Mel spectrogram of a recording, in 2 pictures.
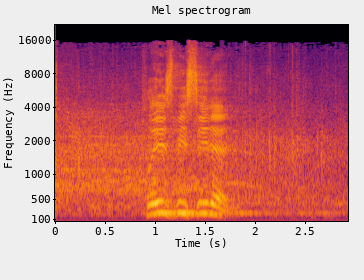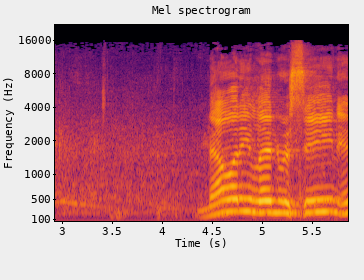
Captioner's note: cheers and applause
